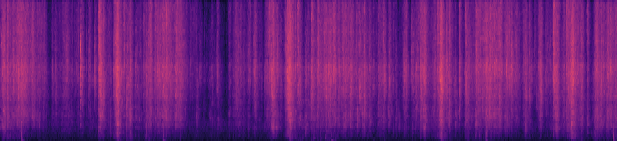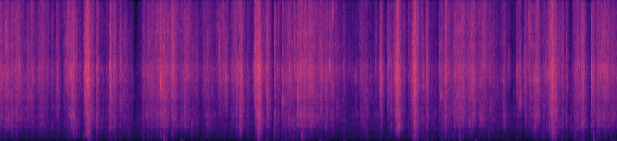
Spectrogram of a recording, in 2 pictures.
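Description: Foil wrappers crinkle and rustle as they are torn open.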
